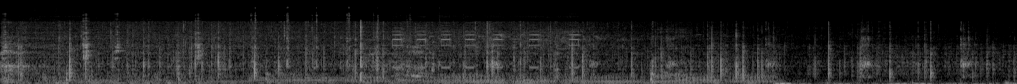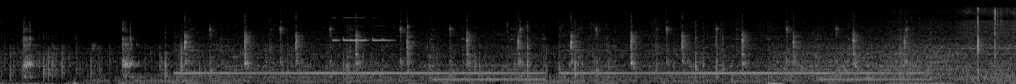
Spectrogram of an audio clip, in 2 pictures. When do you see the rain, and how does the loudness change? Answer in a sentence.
The rain can be heard from 0.0 to 20.2 s, getting quieter then louder.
